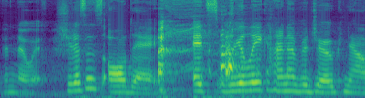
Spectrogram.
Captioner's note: laughs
